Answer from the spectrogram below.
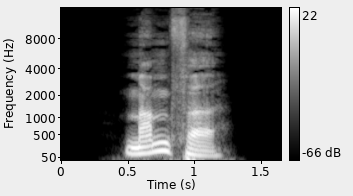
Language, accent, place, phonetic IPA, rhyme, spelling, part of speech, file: German, Germany, Berlin, [ˈmamp͡fə], -amp͡fə, mampfe, verb, De-mampfe.ogg
- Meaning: inflection of mampfen: 1. first-person singular present 2. first/third-person singular subjunctive I 3. singular imperative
